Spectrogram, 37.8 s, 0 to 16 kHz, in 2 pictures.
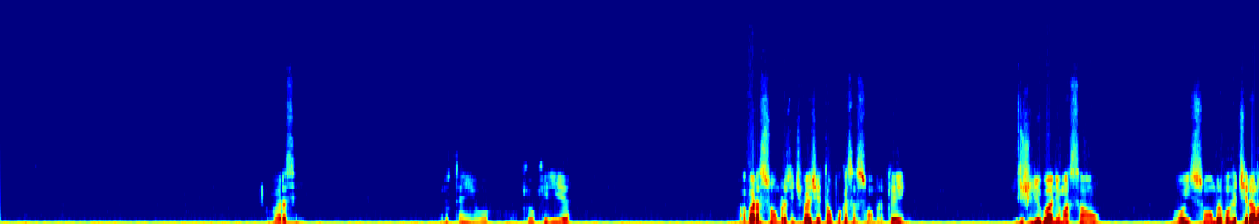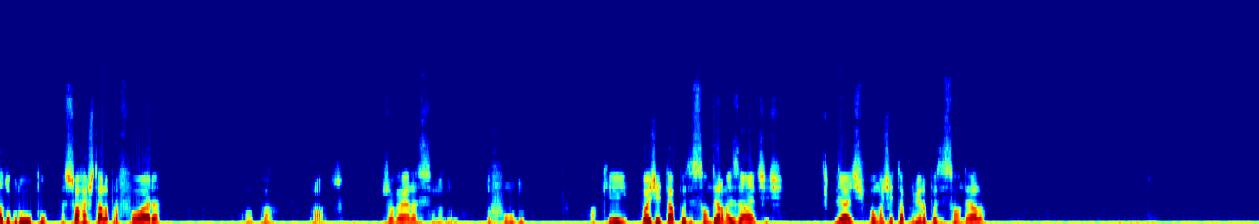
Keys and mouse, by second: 0.9 click, 2.7 click, 4.1 click, 6.9 click, 7.6 click, 8.6 click, 11.1 click, 11.9 click, 14.9 click, 16.6-17.6 drag, 17.8 click, 21.3-22.7 drag, 23.0-24.3 drag, 25.4-26.8 drag, 26.9 click, 31.5 click, 32.8 Left, 34.9 click, 35.8 click, 37.5 click.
